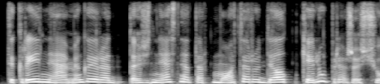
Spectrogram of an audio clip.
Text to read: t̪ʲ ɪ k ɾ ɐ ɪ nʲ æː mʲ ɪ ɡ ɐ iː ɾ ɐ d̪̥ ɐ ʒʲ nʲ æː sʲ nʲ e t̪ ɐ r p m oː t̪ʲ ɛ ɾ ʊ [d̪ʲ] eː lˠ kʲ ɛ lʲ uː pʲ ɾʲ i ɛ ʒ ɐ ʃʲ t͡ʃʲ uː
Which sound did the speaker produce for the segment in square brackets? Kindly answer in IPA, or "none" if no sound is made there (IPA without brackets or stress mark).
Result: d̪ʲ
